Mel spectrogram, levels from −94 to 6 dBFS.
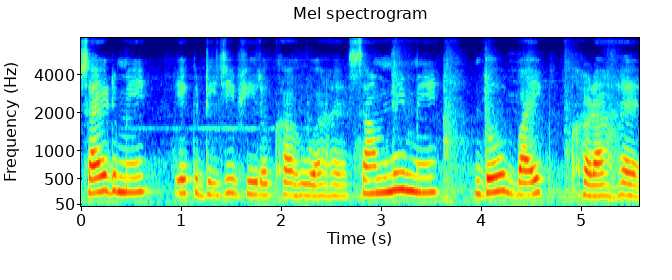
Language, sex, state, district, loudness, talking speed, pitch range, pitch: Hindi, female, Jharkhand, Garhwa, -16 LUFS, 150 wpm, 210-260 Hz, 240 Hz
